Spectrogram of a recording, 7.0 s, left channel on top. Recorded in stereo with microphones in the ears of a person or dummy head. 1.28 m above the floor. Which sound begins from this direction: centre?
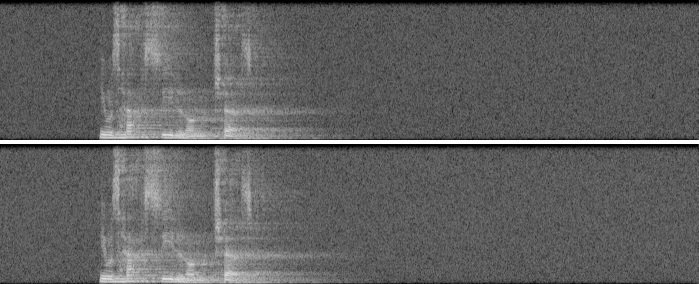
A man speaking, at 1.0 s.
